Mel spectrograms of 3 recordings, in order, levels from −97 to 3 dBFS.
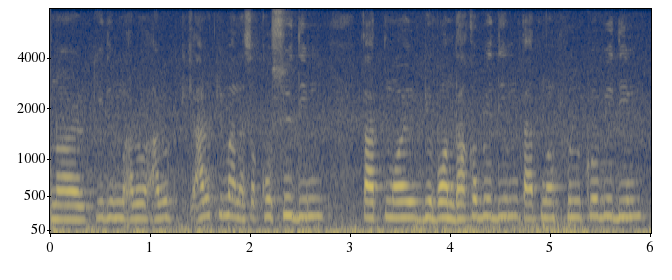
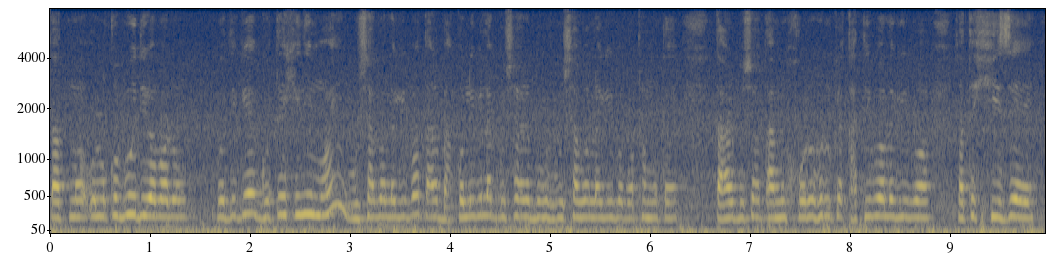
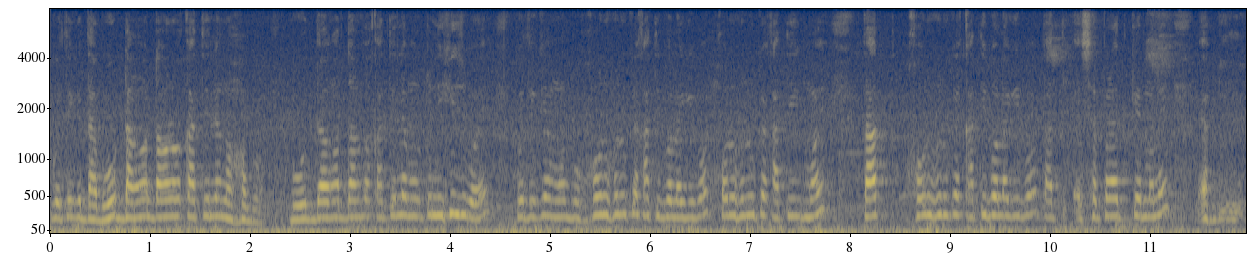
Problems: constant background noise, background conversations at intervals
